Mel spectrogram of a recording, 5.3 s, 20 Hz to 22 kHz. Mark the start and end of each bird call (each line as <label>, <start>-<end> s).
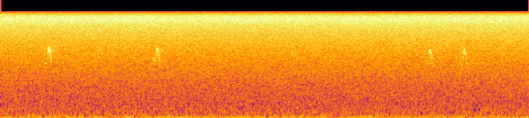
House Finch (Haemorhous mexicanus), 0.4-0.5 s
House Finch (Haemorhous mexicanus), 1.5-1.6 s
House Finch (Haemorhous mexicanus), 4.3-4.4 s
